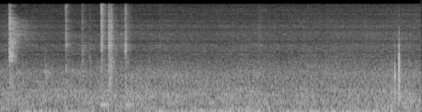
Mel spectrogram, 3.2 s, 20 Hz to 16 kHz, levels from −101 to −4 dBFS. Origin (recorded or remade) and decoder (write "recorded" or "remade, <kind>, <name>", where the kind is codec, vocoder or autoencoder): remade, codec, SNAC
